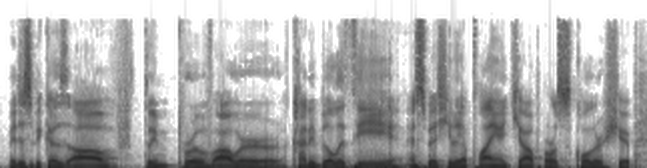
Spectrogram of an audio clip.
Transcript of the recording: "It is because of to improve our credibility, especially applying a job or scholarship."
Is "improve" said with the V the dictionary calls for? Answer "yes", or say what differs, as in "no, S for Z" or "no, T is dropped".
yes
